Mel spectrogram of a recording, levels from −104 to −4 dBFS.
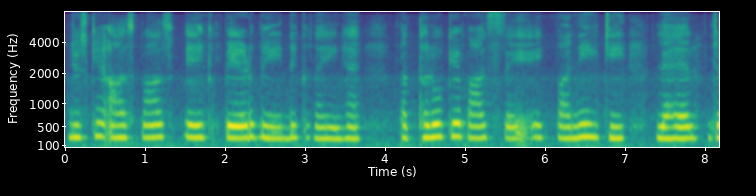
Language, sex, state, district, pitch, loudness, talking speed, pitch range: Hindi, male, Madhya Pradesh, Dhar, 265 Hz, -15 LUFS, 125 wpm, 250-270 Hz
